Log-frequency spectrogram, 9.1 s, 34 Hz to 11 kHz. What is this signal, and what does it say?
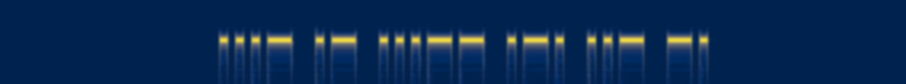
Morse code, heard as a keyed tone, about 15 wpm, 700 Hz. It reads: VA3RUN
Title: DXCC-100 Call Signs - 6 Characters - Repeated 3x - 15wpm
